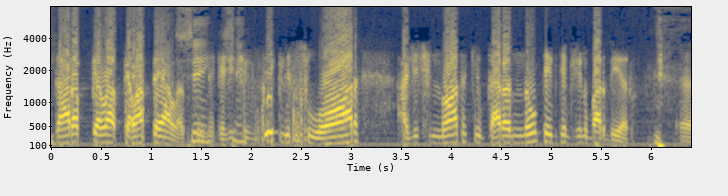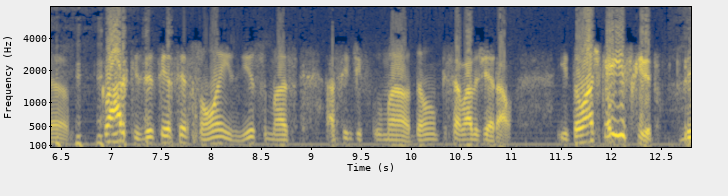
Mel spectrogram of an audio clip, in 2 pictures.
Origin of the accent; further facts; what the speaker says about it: Piauí, Brazil; accent: gaúcho; eu na verdade sou piauiense e então, quer dizer, eu conheço um pouco de Pernambuco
